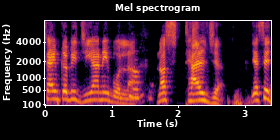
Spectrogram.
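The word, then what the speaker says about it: nostalgia: नॉस्टैल्जिया, नॉस्टैल्जिया, नॉस्टैल्जिया। जिया नहीं, हाँ, next time कभी जिया नहीं बोलना, नॉस्टैल्जिया।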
